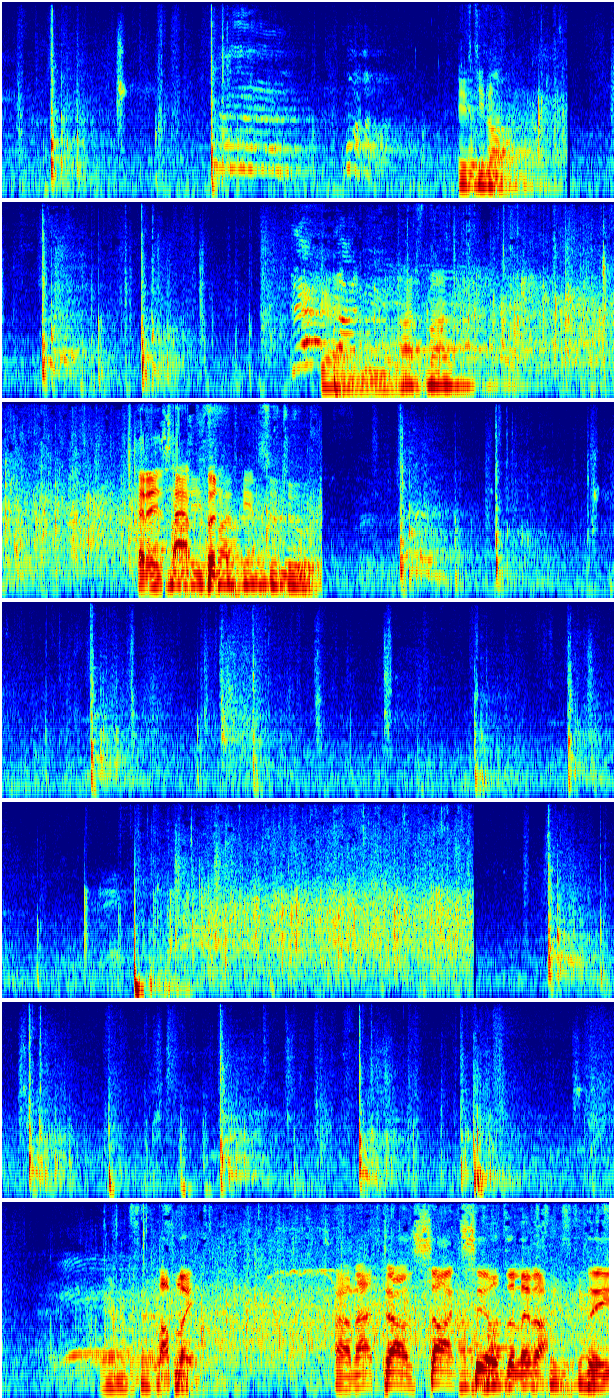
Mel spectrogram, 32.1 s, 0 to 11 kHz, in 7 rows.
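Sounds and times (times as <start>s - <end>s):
tennis ball bouncing: 0.3s - 1.8s, 4.8s - 6.6s, 12.1s - 15.8s, 22.4s - 26.8s
tennis ball hit by rackets: 4.8s - 6.1s, 14.4s - 15.8s, 22.4s - 23.8s, 24.5s - 25.0s, 25.6s - 26.8s
crowd noise: 6.8s - 12.2s, 27.6s - 32.0s.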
